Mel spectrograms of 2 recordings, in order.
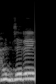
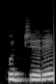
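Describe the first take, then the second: First: The first vowel is 'a', with a single 'j'. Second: The first vowel is 'u', with a doubled 'j'. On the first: The speaker calls it wrong. "हजरे नहीं होता है" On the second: The speaker calls it right. "हुज्जरे होता है"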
